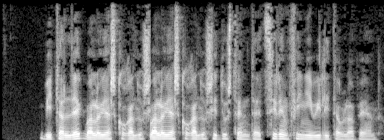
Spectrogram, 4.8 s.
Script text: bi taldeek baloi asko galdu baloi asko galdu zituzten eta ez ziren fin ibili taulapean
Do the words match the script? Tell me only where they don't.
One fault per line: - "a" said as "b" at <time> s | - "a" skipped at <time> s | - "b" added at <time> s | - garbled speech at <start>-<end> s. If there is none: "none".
none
